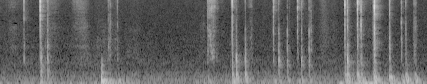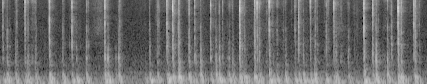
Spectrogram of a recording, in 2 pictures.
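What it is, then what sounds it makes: Laptop keyboard with plastic keys. Long acrylic stiletto nails type on a MacBook Pro keyboard with black plastic keys in an aluminium body. Quick, bright clicks and taps with a low thud under each one come in bursts, separated by short pauses.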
